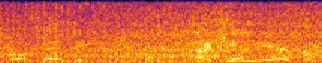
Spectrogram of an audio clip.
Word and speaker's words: Mozambique: I'm going to give you a little roundabout sponsored by my 3 fake girls, Monique, Unique, and Technique, which rhymes with Mozambique.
